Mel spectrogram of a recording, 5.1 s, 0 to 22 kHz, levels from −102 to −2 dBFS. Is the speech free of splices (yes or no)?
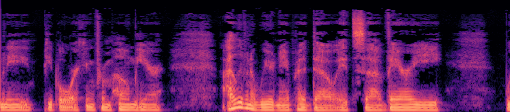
yes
